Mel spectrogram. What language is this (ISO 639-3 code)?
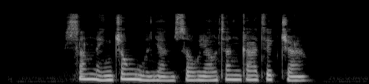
yue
